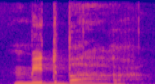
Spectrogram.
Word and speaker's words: midbar: mitbar in in English letters you would spell it m d b a r midbar it is has the same roots in Hebrew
